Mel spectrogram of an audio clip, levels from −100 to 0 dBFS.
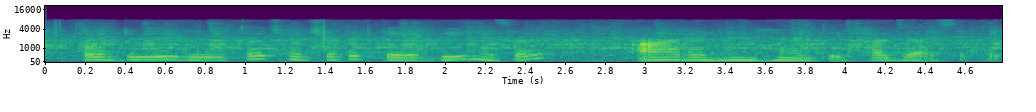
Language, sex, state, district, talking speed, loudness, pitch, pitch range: Hindi, female, Chandigarh, Chandigarh, 185 wpm, -23 LUFS, 195 Hz, 175-215 Hz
